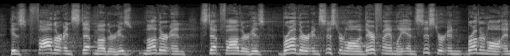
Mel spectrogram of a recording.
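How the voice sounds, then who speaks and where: A man's high voice at a fairly quick pace, with ordinary pitch variation and noticeable background noise. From US South, South Carolina. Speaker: missionary church planter. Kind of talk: testimony. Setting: church stage with audience.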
